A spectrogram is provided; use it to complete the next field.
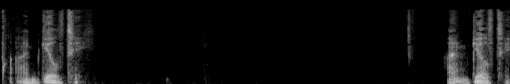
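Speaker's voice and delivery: hushed, very soft whisper, close to tears. Narrating a prisoner alone in his jail cell, speaking in a very soft whisper. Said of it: "very softly he whispered".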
